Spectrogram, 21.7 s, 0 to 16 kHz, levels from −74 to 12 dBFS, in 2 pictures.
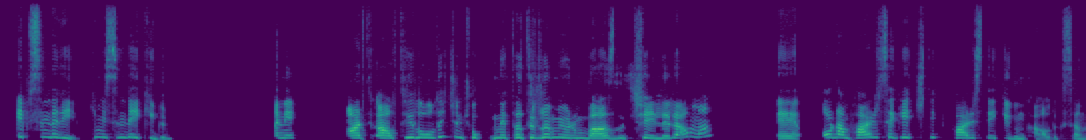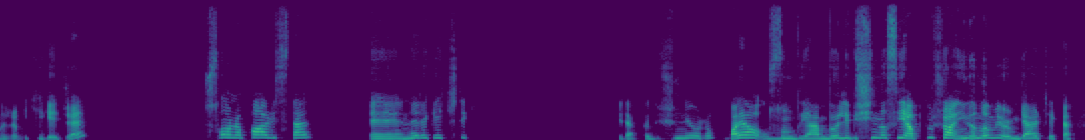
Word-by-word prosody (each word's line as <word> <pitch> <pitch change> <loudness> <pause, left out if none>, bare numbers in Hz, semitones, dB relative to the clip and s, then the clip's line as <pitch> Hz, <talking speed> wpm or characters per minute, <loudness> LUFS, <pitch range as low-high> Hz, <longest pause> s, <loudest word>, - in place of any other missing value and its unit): Hepsinde 395 -3 -1
değil. 295 -3 -2
Kimisinde 355 -2 -3
2 310 -8 -4
gün. 195 +4 -12 1.0
Hani, 290 +1 0 0.5
artık 290 +1 +5
6 285 +3 +4
yıl 345 0 +1
olduğu 340 +2 -1
için 410 -4 -6
çok 330 0 -6
net 315 +3 -3
hatırlamıyorum 330 -3 0
bazı 260 -1 +7
şeyleri 270 -1 +2
ama, 410 +4 -2 0.7
eee, 250 0 +1 0.2
oradan 340 0 +3
Paris'e 355 +5 +3
geçtik. 345 +2 -4
Paris'te 300 -1 0
2 270 -3 -6
gün 215 -2 -7
kaldık 190 +1 -10
sanırım, 205 -4 -9
2 225 -3 -17
gece. 185 +9 -2 1.2
Sonra 330 -2 -3
Paris'ten, 325 0 0 0.6
eee, 230 0 -3
nereye 280 +3 -4
geçtik? 295 +2 -13 1.5
1 220 - -15
dakika. 200 +2 -7
Düşünüyorum. 260 +4 -8
Bayağı 295 +7 +5
uzundu, 230 0 -6
yani, 235 -1 +1
böyle 270 0 0
bir 260 - -7
şeyi 315 +5 -2
nasıl 305 0 -1
yaptım 265 +5 +6
şu 325 - +5
an 300 -4 +9
inanamıyorum 260 -2 -1
gerçekten. 245 -4 0
290 Hz, 135 wpm, -23 LUFS, 245-330 Hz, 1.5 s, an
